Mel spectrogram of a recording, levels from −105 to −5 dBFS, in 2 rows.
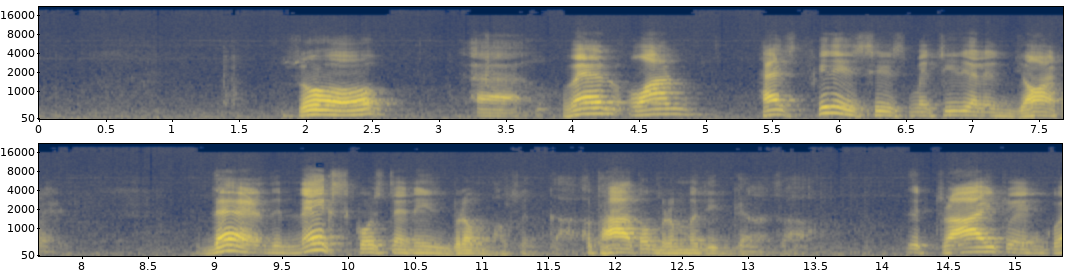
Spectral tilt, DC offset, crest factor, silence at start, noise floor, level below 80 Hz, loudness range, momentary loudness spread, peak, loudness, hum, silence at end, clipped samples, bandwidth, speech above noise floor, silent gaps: -5 dB/octave; under 0.1%; 22 dB; 1.4 s; -49 dBFS; -56 dBFS; 5 LU; 21 LU; -2 dBFS; -21 LUFS; none; 0 s; under 0.1%; 19.5 kHz; 28 dB; none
